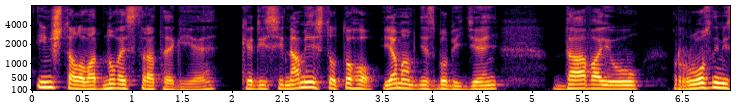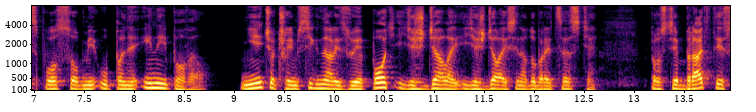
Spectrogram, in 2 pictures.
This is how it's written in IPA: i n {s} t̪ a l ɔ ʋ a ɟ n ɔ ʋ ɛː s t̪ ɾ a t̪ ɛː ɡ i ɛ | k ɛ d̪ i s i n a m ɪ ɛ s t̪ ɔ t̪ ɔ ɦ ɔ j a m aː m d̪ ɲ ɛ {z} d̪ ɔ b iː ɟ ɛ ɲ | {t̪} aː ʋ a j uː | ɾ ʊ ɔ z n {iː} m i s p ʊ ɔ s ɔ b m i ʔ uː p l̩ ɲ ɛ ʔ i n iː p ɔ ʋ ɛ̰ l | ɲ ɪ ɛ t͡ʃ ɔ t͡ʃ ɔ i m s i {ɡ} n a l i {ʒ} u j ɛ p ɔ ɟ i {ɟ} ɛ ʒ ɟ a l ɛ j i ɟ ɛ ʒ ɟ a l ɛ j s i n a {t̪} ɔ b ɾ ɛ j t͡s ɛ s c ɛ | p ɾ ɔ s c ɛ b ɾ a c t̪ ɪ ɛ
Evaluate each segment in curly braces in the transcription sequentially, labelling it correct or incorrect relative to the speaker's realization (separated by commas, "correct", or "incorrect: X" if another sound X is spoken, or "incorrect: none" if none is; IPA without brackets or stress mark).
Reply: incorrect: ʃ, correct, incorrect: d̪, incorrect: i, correct, incorrect: z, correct, incorrect: d̪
